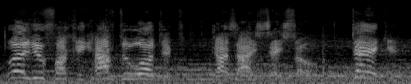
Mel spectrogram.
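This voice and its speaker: A man acting a brutal, foul-mouthed cult boss in a video game, shouting and swearing with menace. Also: very high voice, a little slow, creaky, over music, exaggerated voice. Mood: menacing, contemptuous.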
